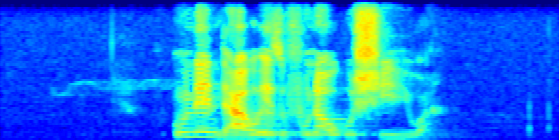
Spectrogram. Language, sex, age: Xhosa, female, 30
